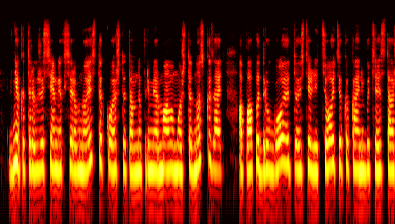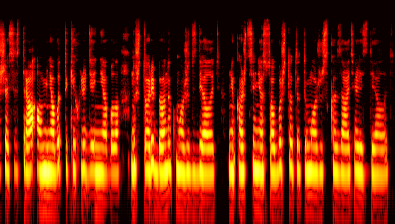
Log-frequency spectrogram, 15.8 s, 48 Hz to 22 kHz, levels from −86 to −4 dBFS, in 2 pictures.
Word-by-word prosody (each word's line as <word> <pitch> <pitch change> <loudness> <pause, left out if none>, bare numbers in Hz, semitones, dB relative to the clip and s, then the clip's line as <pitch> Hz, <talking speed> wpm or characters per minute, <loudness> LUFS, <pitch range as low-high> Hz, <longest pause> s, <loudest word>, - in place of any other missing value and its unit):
В - - -12
некоторых 220 -4 +3
же 220 +1 0
семьях 215 -2 -1
всё 225 +1 -2
равно 200 0 +1
есть 275 +1 -2
такое, 225 -5 0
что, 210 0 -6
там, 195 0 0
например, 205 -1 +1
мама 210 0 +5
может 205 +1 0
одно 215 +5 +2
сказать, 215 -8 -1 0.3
а 195 - +4
папа 205 +4 +5
другое, 210 +5 +2
то 210 +1 -3
есть, 205 +2 -3
или 200 -3 +2
тётя 225 +3 0
какая-нибудь, 215 -1 -1
или 205 0 +3
старшая 205 0 -1
сестра, 205 +1 +3
а 215 - +4
у 200 - +1
меня 200 -1 +6
вот 225 +3 -3
таких 215 0 -8
людей 205 -1 -4
не 195 -1 0
было. 195 +1 -3 0.2
Ну, 210 - +3
что 205 -2 -2
ребёнок 205 -1 +1
может 200 -1 -1
сделать? 190 0 -1 0.2
Мне 200 -1 0
кажется, 200 +2 -1
не 205 -1 +3
особо 195 +2 -1
что-то 215 -1 -6
ты 205 - -7
можешь 195 -1 -1
сказать 195 0 -4
или 200 -1 0
сделать. 185 0 -7
205 Hz, 185 wpm, -25 LUFS, 195-215 Hz, 0.3 s, меня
